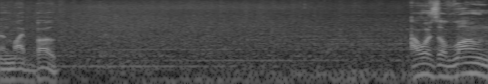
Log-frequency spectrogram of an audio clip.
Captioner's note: boat engine hums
